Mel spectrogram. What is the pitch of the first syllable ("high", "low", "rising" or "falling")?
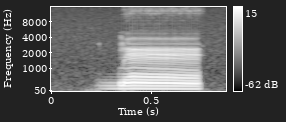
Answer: low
